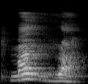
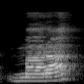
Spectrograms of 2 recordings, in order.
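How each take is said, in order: First: Marra with the rr held long; doubled r. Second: Mara with one short tapped r; single r. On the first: Teacher contrasting for students, long doubled r. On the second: Teacher contrasting for students, short single r. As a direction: tap the r of Mara once, quickly. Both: Shown as a demonstration. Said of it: "One more time".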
